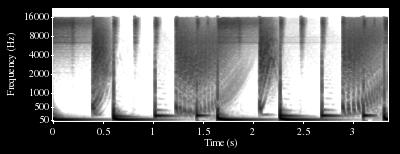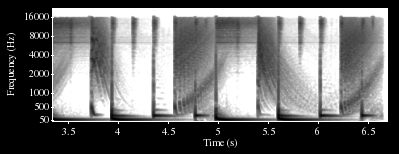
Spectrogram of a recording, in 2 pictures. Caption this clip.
TR-606 (Modified) - Series 1 - Beat 02
Beats recorded from my modified Roland TR-606 analog drummachine
Analog, TR-606, Electronic, Drum, Beats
